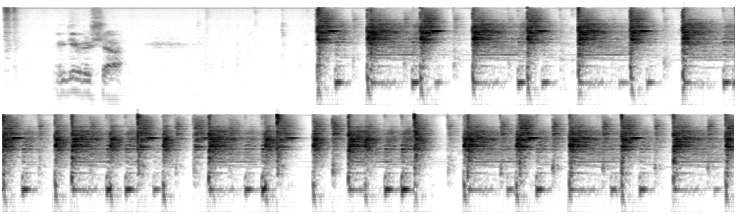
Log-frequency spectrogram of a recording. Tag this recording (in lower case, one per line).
music
drum machine
inside a small room
drum kit
musical instrument
drum
speech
